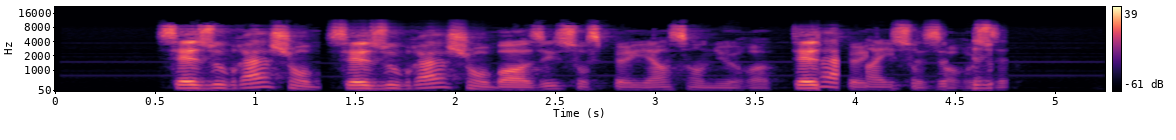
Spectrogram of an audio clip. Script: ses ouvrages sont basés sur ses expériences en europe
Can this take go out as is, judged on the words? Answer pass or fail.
fail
